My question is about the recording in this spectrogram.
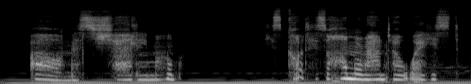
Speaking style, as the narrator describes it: whispered Charlotta the Fourth delightedly

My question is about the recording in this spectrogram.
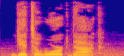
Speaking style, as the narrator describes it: she said coldly

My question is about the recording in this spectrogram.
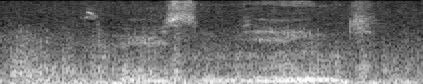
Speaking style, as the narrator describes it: He rasped

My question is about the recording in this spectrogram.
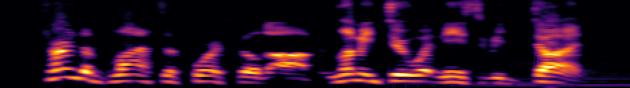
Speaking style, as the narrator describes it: Erica shouted

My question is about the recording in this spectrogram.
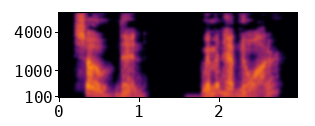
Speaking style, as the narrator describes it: The young girl, turning very pale, faltered out

